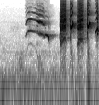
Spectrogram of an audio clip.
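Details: Asian pied starling used as a lure for reluctant singers. It opens with a drawn-out wavering whistle, then breaks into loud rasping bursts with sharp whistled pips.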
